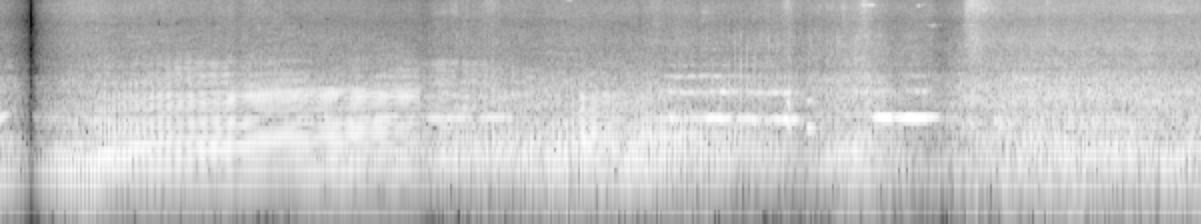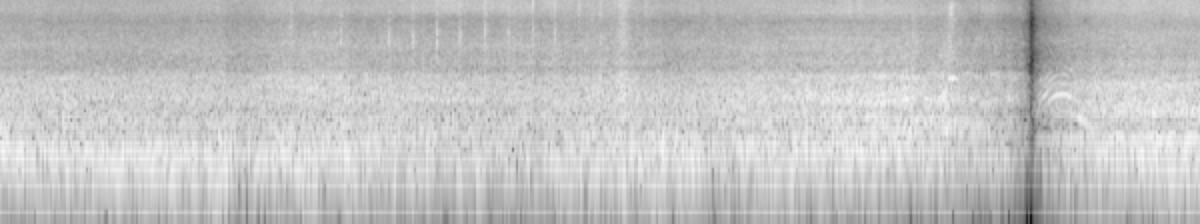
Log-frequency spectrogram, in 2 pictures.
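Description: Road vehicles driving up a bend on a hill road. One engine revs up and eases off in the first few seconds, a few short horn notes sound after that, and then steady traffic and engine noise continues.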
